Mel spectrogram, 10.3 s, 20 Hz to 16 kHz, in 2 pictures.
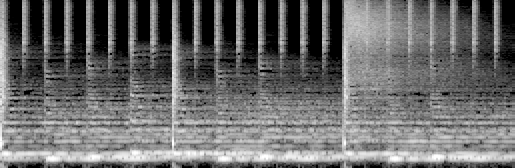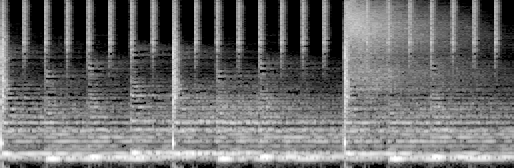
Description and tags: Hip-Hop Loop {Mystery Loop}
Kept it simple! Just a snare, hat, and crash over a nice bell sound. Thanks for listening, hope you liked it! Created - Fl Studio, Nexus, and DoubleBeats Trap Kit.
12/13/14
New, Production, Hip-Hop, Simple, Suspense, Sound, Hats, Deep, 2014, Cinematic, Ambient, Trap, Bass, Recording, Snare, Film, Public, Gangster, Mysterious, Free, Movie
